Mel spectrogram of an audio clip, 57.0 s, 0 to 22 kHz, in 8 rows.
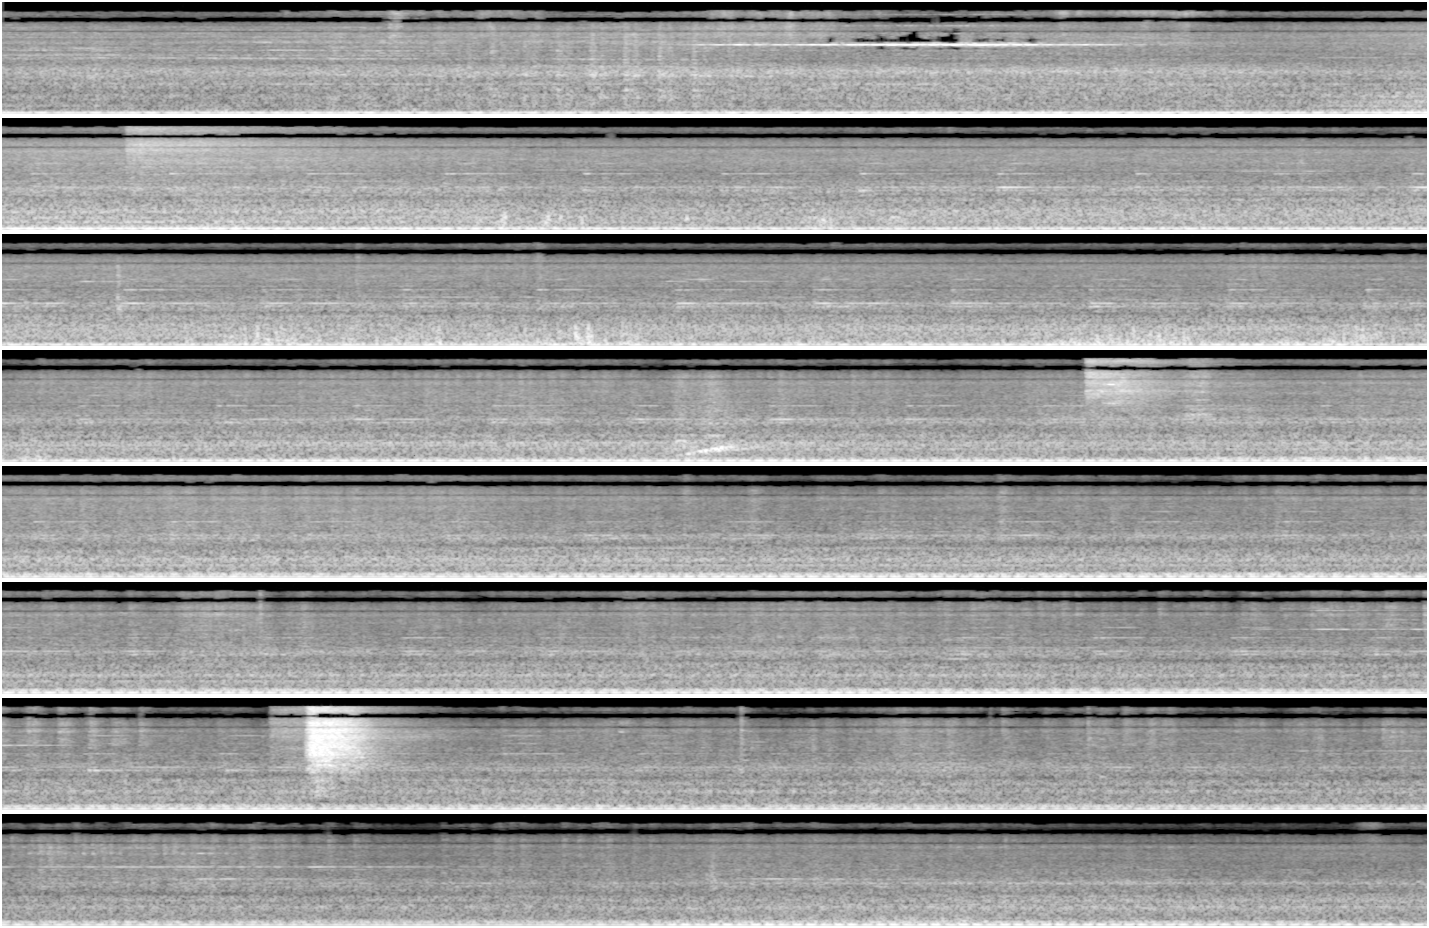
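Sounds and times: diesel locomotive droning: 0.0s - 57.0s
rising squeal: 3.3s - 6.0s, 49.1s - 52.2s.

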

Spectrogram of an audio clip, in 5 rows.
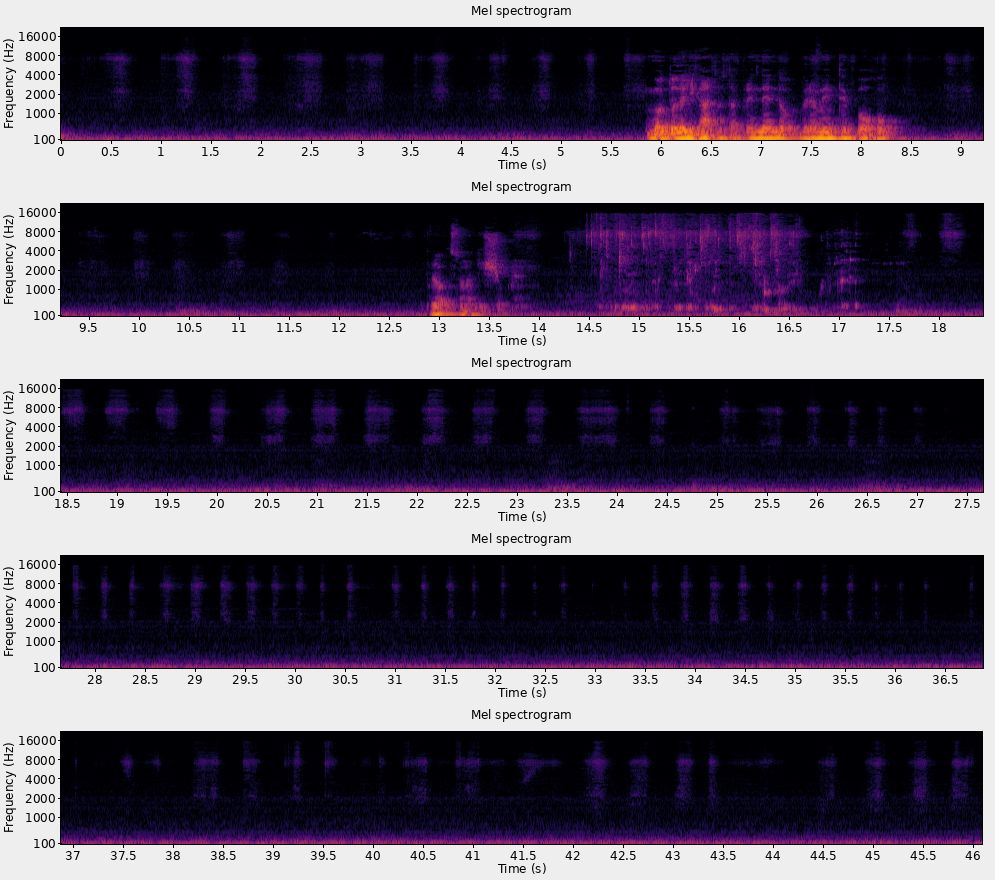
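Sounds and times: water splashing in sink: 14.3s - 17.4s
razor scraping stubble: 27.7s - 46.0s.

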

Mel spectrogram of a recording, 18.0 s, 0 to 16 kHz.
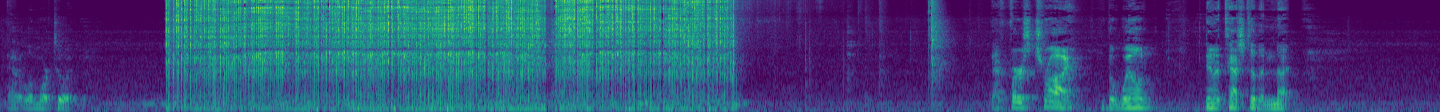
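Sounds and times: steady low hum: 0.0s - 18.0s
welder arc crackling: 2.1s - 9.6s.

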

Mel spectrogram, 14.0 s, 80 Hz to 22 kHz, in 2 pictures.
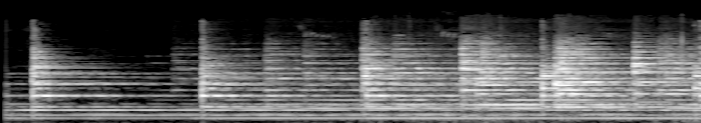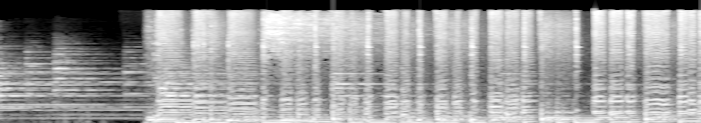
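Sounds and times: church bells ringing: 0.1s - 12.0s
loud band music: 8.5s - 14.0s.

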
